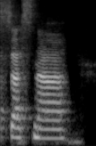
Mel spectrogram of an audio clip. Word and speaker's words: Cessna: So I pronounced that right. I was worried I was going to mispronounce it. Correct. Cessna.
